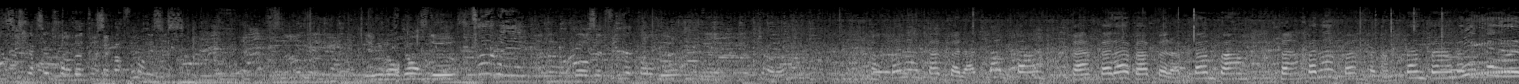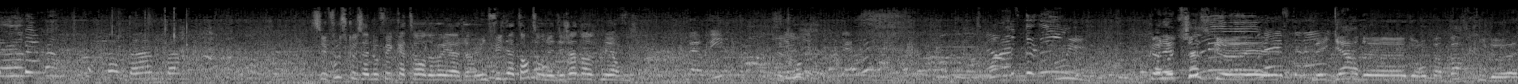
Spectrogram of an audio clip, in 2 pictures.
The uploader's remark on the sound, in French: Reportage DEPUIS Efteling, le parc qui bouscule Disney !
